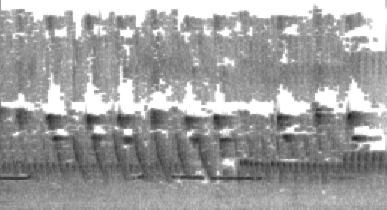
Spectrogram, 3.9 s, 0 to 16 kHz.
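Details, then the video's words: Female ashy prinia singing, a 22-second non-stop training recording: rapid series of high, thin descending chirps repeated several times a second, with a steady high whistle-like tone running underneath and faint low background rumble. "Masteran Prenjak Betina Kristal Nembak 22 Detik Tanpa Jeda"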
